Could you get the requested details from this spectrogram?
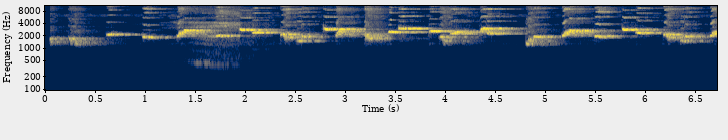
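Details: Trotok bird singing with a clear voice said to resemble a straw-headed bulbul: a fast run of pure whistled notes stepping up and down in pitch, about two notes per second, with a faint low rustle midway.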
